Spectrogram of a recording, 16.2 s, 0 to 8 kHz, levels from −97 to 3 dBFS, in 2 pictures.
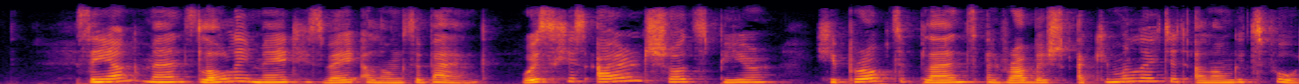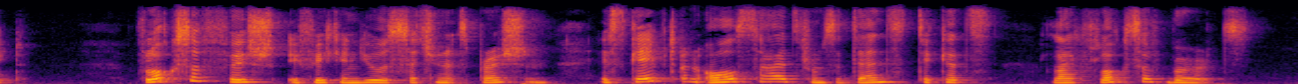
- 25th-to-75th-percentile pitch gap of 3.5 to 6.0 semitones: Yes, average, 4.0 semitones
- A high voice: Yes, high, 225 Hz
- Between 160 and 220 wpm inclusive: Yes, average, 175 wpm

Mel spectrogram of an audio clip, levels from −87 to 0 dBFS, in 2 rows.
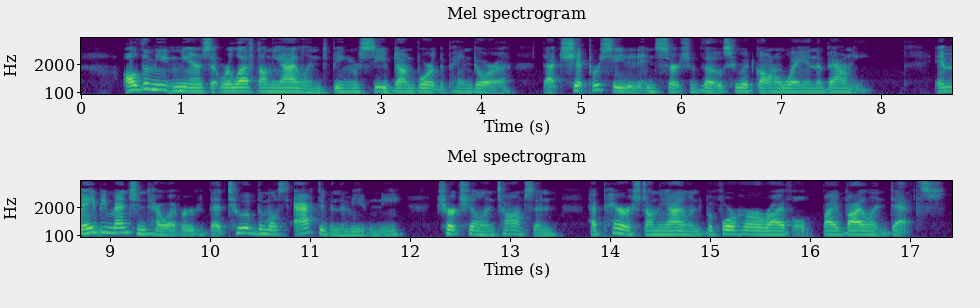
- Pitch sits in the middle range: Yes, medium, 155 Hz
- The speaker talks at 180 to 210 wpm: Yes, average, 195 wpm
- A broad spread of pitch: No, average, 3.0 semitones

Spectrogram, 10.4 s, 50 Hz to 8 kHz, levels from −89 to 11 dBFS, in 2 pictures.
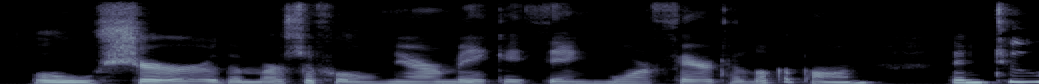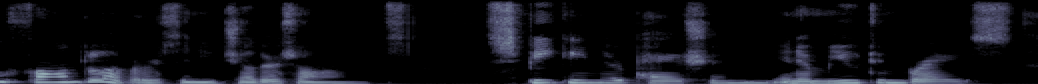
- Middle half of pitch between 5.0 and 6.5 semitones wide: Yes, wide, 5.6 semitones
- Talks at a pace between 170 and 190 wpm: No, average, 160 wpm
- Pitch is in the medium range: Yes, medium, 165 Hz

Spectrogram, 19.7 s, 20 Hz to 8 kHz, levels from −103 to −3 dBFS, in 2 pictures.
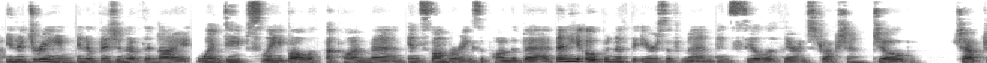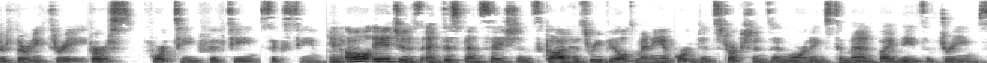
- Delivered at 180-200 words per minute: No, average, 165 wpm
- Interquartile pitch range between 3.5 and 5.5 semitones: No, narrow, 2.5 semitones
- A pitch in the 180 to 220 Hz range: Yes, medium, 185 Hz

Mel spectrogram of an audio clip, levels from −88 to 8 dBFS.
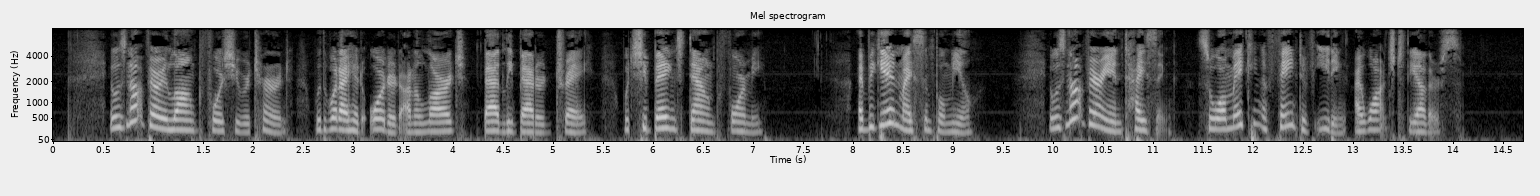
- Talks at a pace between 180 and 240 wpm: Yes, average, 190 wpm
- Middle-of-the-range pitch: No, high, 225 Hz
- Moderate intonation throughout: Yes, average, 4.5 semitones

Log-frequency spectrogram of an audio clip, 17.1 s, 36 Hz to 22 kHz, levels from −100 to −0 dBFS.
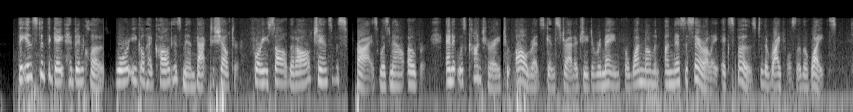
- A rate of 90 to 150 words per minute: No, average, 170 wpm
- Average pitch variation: Yes, average, 4.5 semitones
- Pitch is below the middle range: No, medium, 180 Hz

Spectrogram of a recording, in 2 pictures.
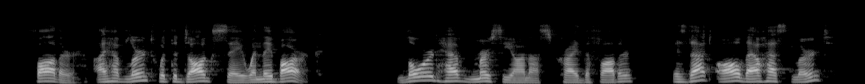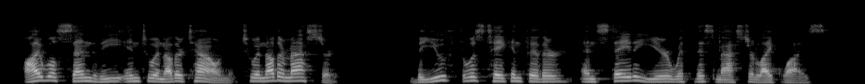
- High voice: No, low, 135 Hz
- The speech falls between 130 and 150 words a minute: No, average, 165 wpm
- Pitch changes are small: No, average, 4.8 semitones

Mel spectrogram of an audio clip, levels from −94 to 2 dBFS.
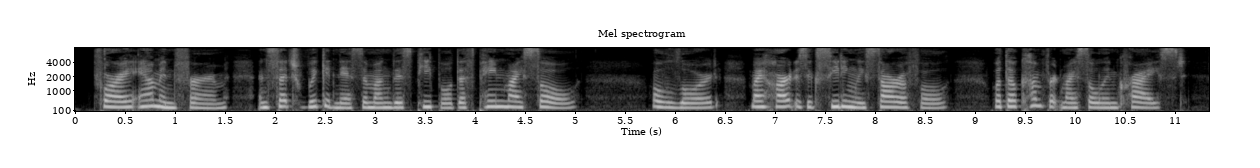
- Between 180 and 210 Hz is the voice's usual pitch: No, high, 235 Hz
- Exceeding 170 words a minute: No, average, 155 wpm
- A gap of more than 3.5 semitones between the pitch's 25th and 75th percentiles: No, average, 2.9 semitones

